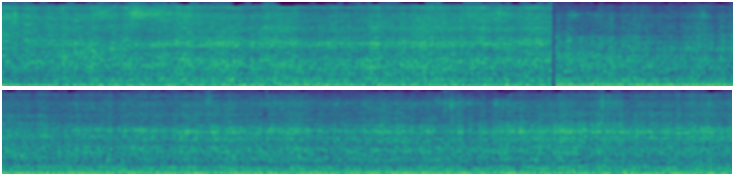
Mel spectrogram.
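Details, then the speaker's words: Renault-based Winnebago Lesharo cruising after taping the front edge of the opening window flange with electrical tape: steady low road rumble with no whistling or buffeting; wind noise from the resonating flange is gone. "that little thing right there just covering the lip the front edge of the window made all the difference in the world on both sides the ride was so much quieter so that's the problem"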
